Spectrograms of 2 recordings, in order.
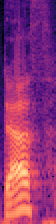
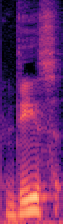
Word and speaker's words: Deth: If you're new to the channel, it is pronounced Deth, not Death, so no need to try to correct me.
